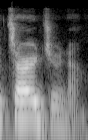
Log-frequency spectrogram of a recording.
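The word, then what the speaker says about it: चार्जुन: You have to like remember that it's not like a ka sound, it's a cha. So charjuna, okay?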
